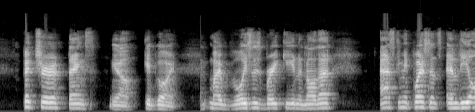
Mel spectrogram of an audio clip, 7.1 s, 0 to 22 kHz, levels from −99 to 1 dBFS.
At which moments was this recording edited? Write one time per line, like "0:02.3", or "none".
0:03.1

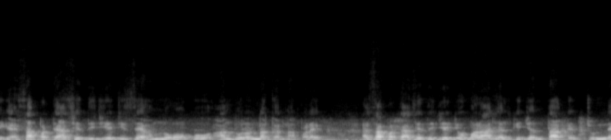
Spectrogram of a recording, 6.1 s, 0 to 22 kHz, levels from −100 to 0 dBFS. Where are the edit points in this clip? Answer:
none

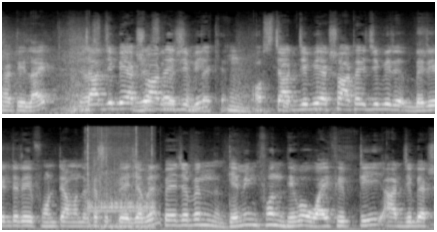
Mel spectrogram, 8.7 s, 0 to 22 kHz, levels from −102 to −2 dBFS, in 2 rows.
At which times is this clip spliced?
0:05.9

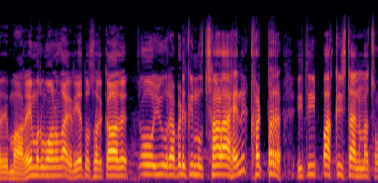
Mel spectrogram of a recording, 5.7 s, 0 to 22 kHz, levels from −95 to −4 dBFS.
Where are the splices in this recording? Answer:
0:02.1

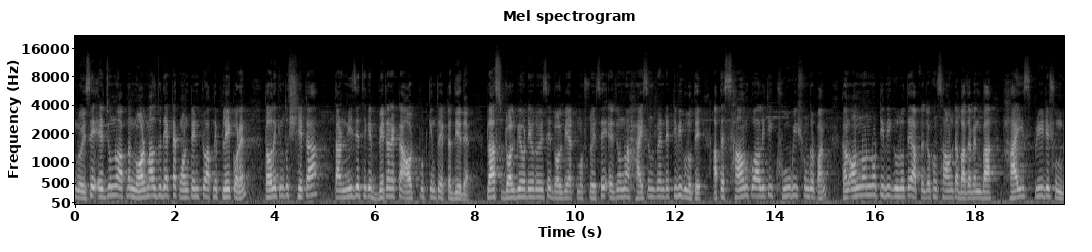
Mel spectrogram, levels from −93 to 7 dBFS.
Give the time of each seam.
none

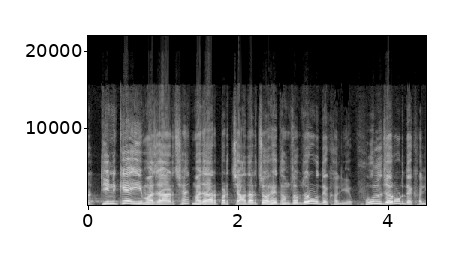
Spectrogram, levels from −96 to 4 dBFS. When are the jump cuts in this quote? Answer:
0:01.3

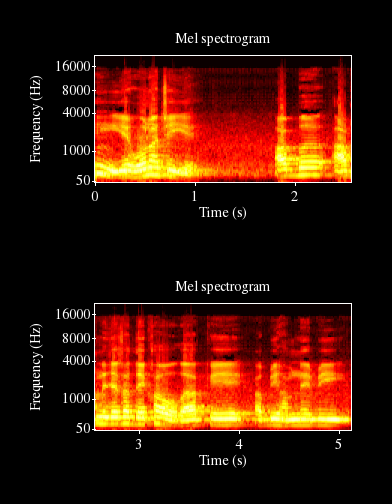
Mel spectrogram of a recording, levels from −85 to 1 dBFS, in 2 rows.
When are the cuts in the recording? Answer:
none

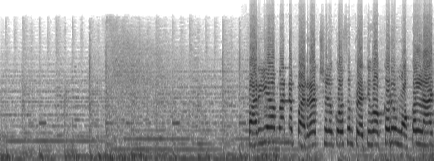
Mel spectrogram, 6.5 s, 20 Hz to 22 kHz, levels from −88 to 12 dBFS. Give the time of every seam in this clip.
0:01.4

